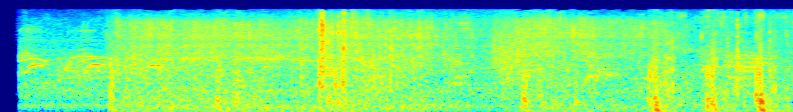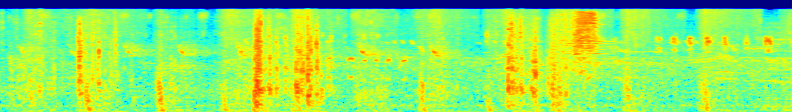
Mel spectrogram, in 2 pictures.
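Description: Footsteps tread on soft ground.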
